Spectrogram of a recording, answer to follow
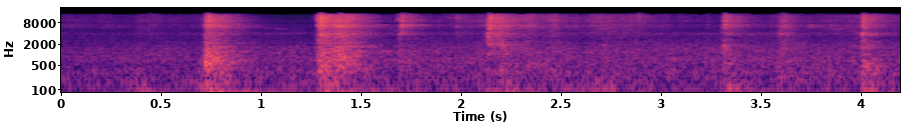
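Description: Cloth rustling and hand-handling noise close to the phone's microphone as a headscarf is adjusted: four short scuffs over a low rumble.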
